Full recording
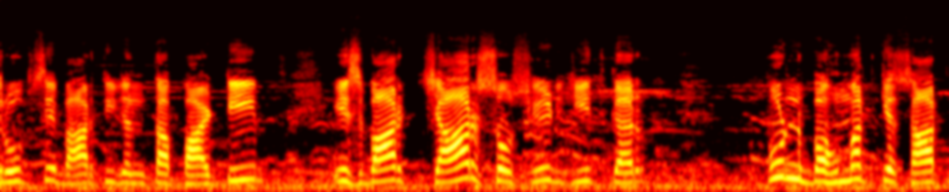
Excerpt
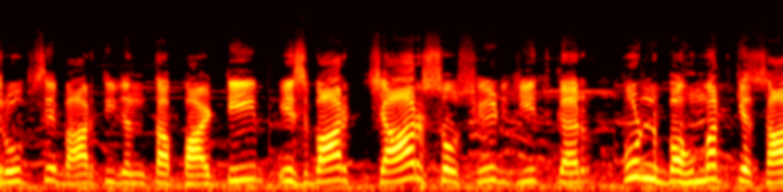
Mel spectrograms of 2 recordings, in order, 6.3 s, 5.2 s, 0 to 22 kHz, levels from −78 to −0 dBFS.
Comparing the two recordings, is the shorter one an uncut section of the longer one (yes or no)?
no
